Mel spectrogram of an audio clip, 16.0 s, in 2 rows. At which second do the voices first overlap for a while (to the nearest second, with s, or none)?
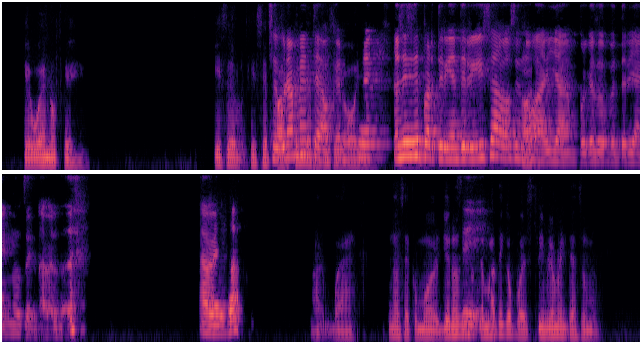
3 s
